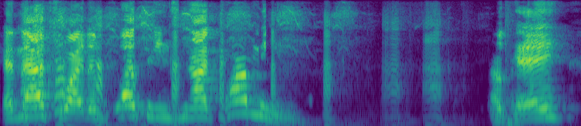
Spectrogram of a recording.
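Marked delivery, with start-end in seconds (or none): 0.0-2.0 building from firm to high and loud; impassioned confession. Retold or imitated. Father admitting to his son he played God, rising fervour. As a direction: preach it with mounting force.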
